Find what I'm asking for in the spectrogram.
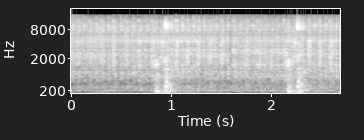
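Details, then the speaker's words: Retrol HM-01 7cc four-stroke horizontal hit-and-miss model engine: two sharp firing pops about 1.5 seconds apart with light mechanical clatter while coasting, slight vibration expected; governing normally. "well there it is chugging away little bit of a vibration but you expect that with a hit and miss"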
